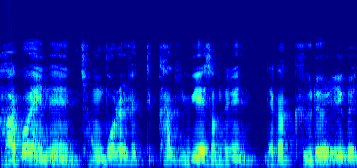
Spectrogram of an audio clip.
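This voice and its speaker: Audible room echo surrounds a speaker with a Daegu accent who talks at a fairly slow pace with lively intonation. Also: man. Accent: Gyeongsang (Daegu) dialect, uses it a lot. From South Korea, Daegu. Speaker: school teacher. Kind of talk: lecture.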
